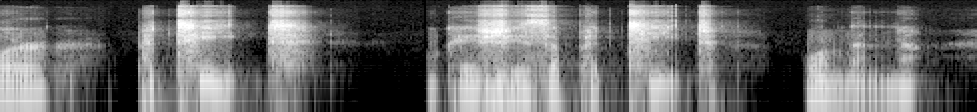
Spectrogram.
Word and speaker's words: petite: Okay, she's a petite woman. It's a French word, petite, and pronounced in kind of a French way.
